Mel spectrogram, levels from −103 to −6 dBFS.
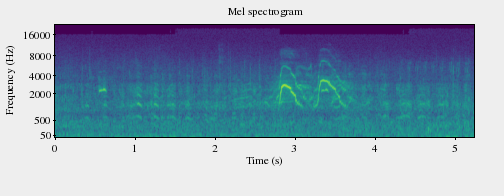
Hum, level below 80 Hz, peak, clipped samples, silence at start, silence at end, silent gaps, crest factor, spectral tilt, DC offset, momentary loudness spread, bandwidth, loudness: none; -58 dBFS; -14 dBFS; under 0.1%; 0 s; 0 s; none; 20 dB; -1.5 dB/octave; under 0.1%; 25 LU; 19 kHz; -26 LUFS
